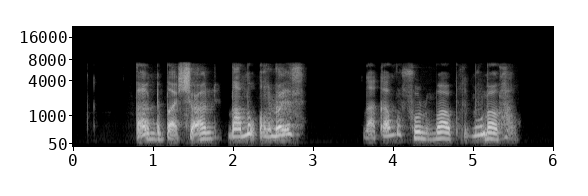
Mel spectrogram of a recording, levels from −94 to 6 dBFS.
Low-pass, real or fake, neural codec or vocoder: 7.2 kHz; fake; autoencoder, 22.05 kHz, a latent of 192 numbers a frame, VITS, trained on one speaker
